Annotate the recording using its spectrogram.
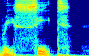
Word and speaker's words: receipt: H-E-I-R. What about the silent P? Psychology. Or here's one. How about the word receipt? How do you spell receipt? R-E-C-E-I-P-T. There's the P at the end.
